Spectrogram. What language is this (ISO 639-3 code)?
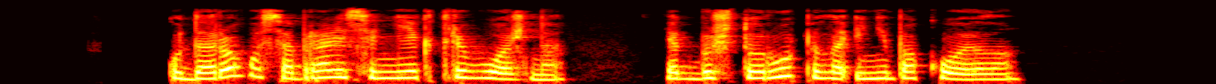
bel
